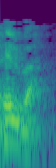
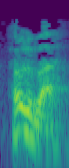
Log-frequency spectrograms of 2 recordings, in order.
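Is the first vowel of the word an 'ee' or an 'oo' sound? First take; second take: ee; oo. First: The first vowel sounds like 'ee'. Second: The first vowel sounds like 'oo'. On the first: This is the commonly accepted form. "המקובל בדרך כלל זה חילבה" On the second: This is the form Arabs use. "הסגנון שרעבים אומרים חולבה"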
